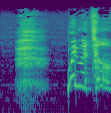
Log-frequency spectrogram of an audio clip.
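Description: A man's gasping, sobbing breath, then about two-thirds of the way in a high, wavering cry in an emotional, weeping reaction.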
